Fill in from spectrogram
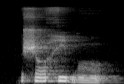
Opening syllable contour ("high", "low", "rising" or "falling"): high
